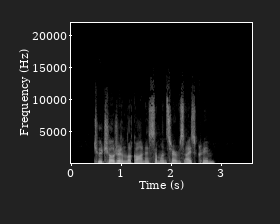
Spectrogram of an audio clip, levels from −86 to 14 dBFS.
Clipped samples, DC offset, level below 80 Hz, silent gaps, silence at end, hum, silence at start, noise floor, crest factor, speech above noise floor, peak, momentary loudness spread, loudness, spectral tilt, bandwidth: under 0.1%; under 0.1%; -68 dBFS; none; 0.8 s; none; 0.45 s; -83 dBFS; 18 dB; 55 dB; -12 dBFS; 11 LU; -29 LUFS; -4.5 dB/octave; 13 kHz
